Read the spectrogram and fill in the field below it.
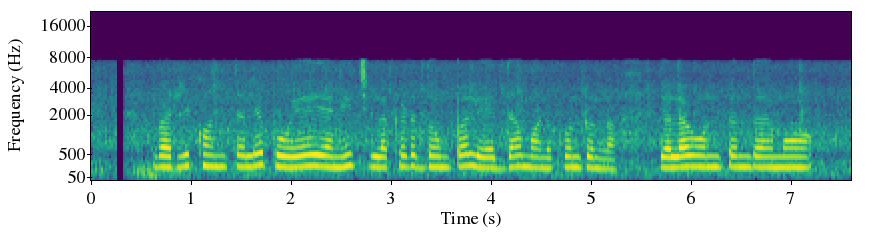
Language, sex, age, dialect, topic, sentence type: Telugu, female, 18-24, Utterandhra, agriculture, statement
